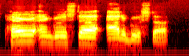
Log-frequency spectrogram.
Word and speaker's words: per angusta ad augusta: It's pronounced per angusta ad augusta.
